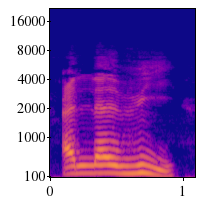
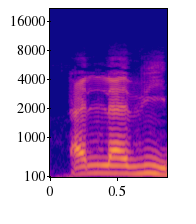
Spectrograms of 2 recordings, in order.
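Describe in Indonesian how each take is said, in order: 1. Konsonan di tengah itu bunyi th yang lembut. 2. Konsonan di tengah itu bunyi th yang lembut.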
